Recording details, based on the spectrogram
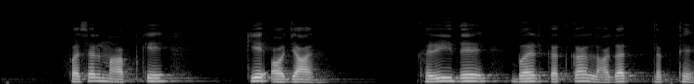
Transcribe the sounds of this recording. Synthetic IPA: fəsəlmaːpke | keʔɔːd͡ʒaːɾ | kʰəɾiːd̪ebəɾkət̪kalaːɡət̪̚lɐɡt̪e

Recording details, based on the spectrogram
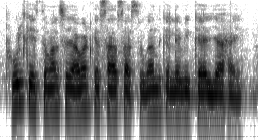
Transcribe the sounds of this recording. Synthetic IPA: pʰuːlkeɪst̪eːmaːlsəd͡ʒaːʋəʈkesaːt̪ʰsaːt̪sʊɡə̃nd̪ʱkeliebʱikɛld͡ʒaɦɛj

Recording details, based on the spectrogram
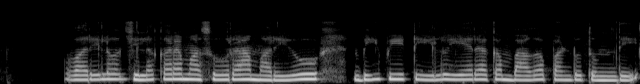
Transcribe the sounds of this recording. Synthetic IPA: ʋɐɾilo̞ːd͡ʒilɐkɐɾɐmɐsuːɾaːmɐɾijubiːpiːʈiːlueːɾɐkɐmbaːɡaːpɐɳɖut̪und̪i

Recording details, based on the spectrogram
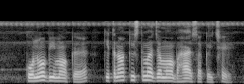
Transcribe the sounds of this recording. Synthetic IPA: konobimɔ̃ke | kit̪nakist̪med͡ʒəmɔ̃bʱajsəkɛt͡ʃʰɛ

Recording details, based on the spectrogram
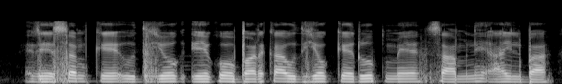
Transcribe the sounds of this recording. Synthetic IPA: ɾeːsəmkeʊd̪ʱjoːɡeːɡobəɽkaʊd̪ʱjoːɡ̚keɾuːpmẽsaːmneʔaːɪlbaː

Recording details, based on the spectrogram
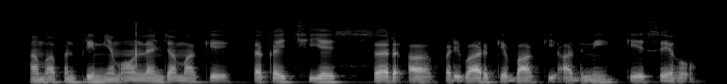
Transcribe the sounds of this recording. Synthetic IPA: həmə̰pənpɾiːmijəmʔɔːnlaːɪnd͡ʒəmakesəkəit͡ʃʰijəsəɾapəɾɪwaːɾkebaːkiʔa̰ːd̪mikeseɦo̰ː

